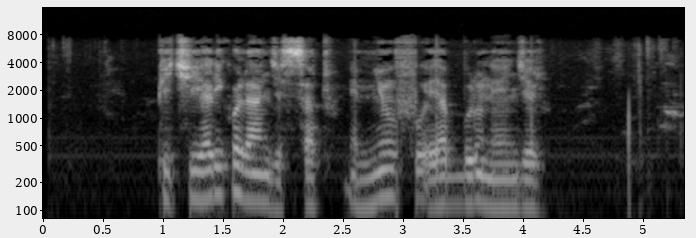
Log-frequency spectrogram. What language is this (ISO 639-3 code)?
lug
